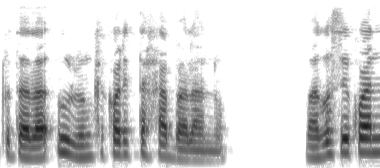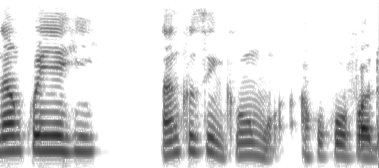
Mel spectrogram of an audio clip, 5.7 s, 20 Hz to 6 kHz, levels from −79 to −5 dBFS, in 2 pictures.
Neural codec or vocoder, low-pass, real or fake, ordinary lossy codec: none; 5.4 kHz; real; none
